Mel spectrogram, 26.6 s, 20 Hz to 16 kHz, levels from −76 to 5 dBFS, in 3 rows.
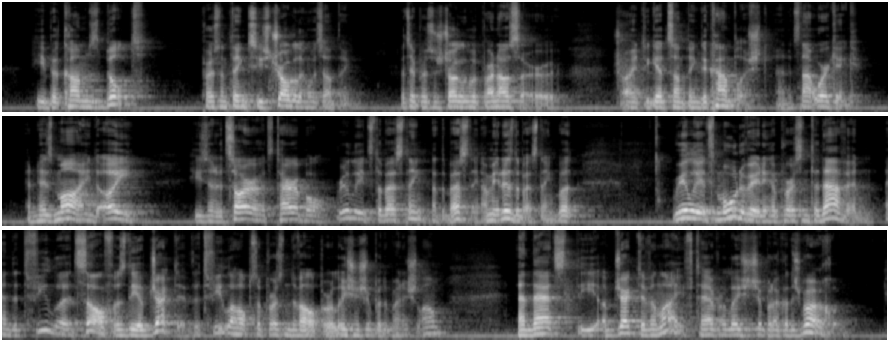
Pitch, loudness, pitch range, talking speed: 145 Hz, -18 LUFS, 130-160 Hz, 210 wpm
